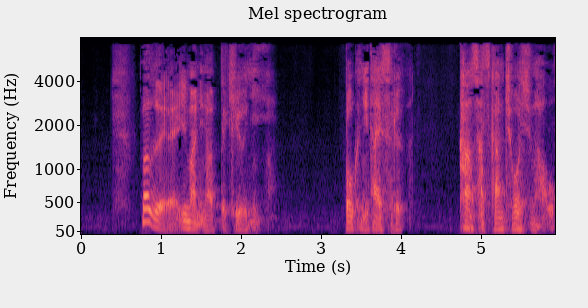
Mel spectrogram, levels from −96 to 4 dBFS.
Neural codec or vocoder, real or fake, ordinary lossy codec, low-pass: codec, 16 kHz, 2 kbps, FreqCodec, larger model; fake; MP3, 32 kbps; 7.2 kHz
